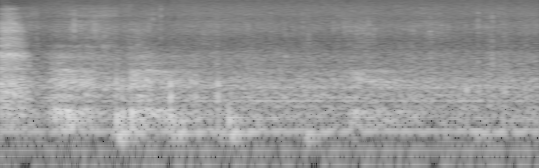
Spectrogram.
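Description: Bible pages being turned while a passage is looked up: a brief rustle at the start, then faint scattered rustling and light taps.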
